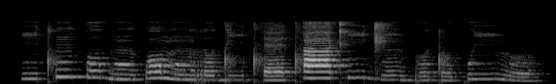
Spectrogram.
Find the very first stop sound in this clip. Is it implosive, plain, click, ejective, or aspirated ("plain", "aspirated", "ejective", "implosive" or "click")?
aspirated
